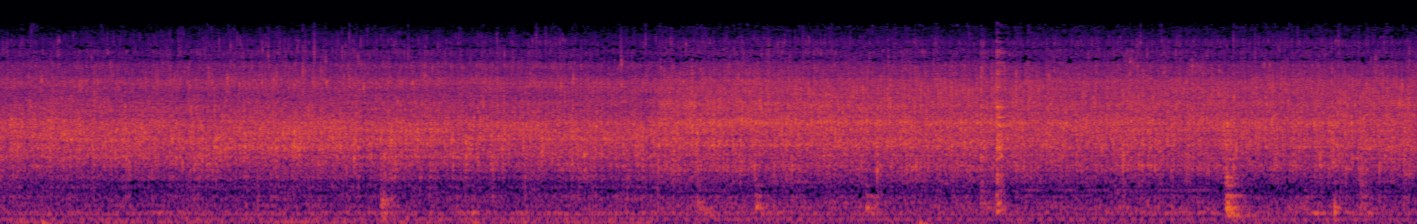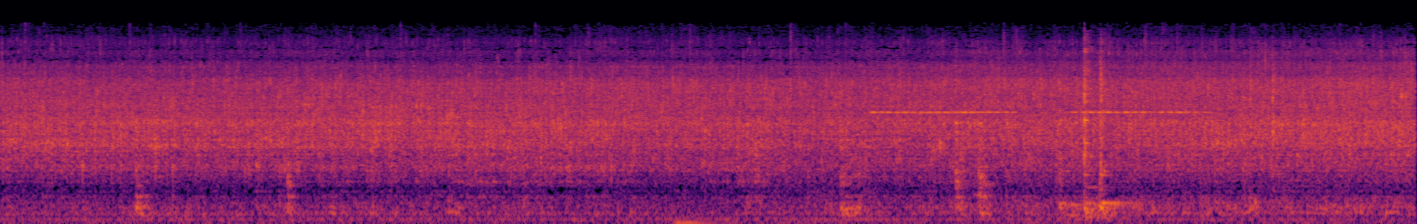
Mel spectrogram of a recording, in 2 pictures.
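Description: Whole chicken deep-frying in hot oil in a frying pan: a steady bubbling sizzle, with a few soft knocks now and then.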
